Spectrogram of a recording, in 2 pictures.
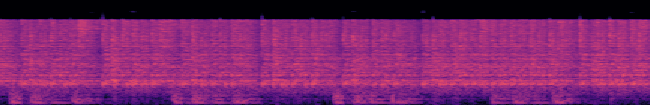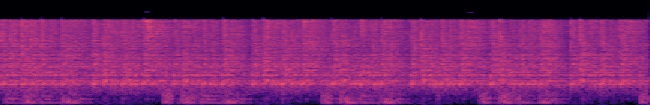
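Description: Traditional kola ritual music: drums beating a steady rhythm of low strokes under a continuous high, pitched drone.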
